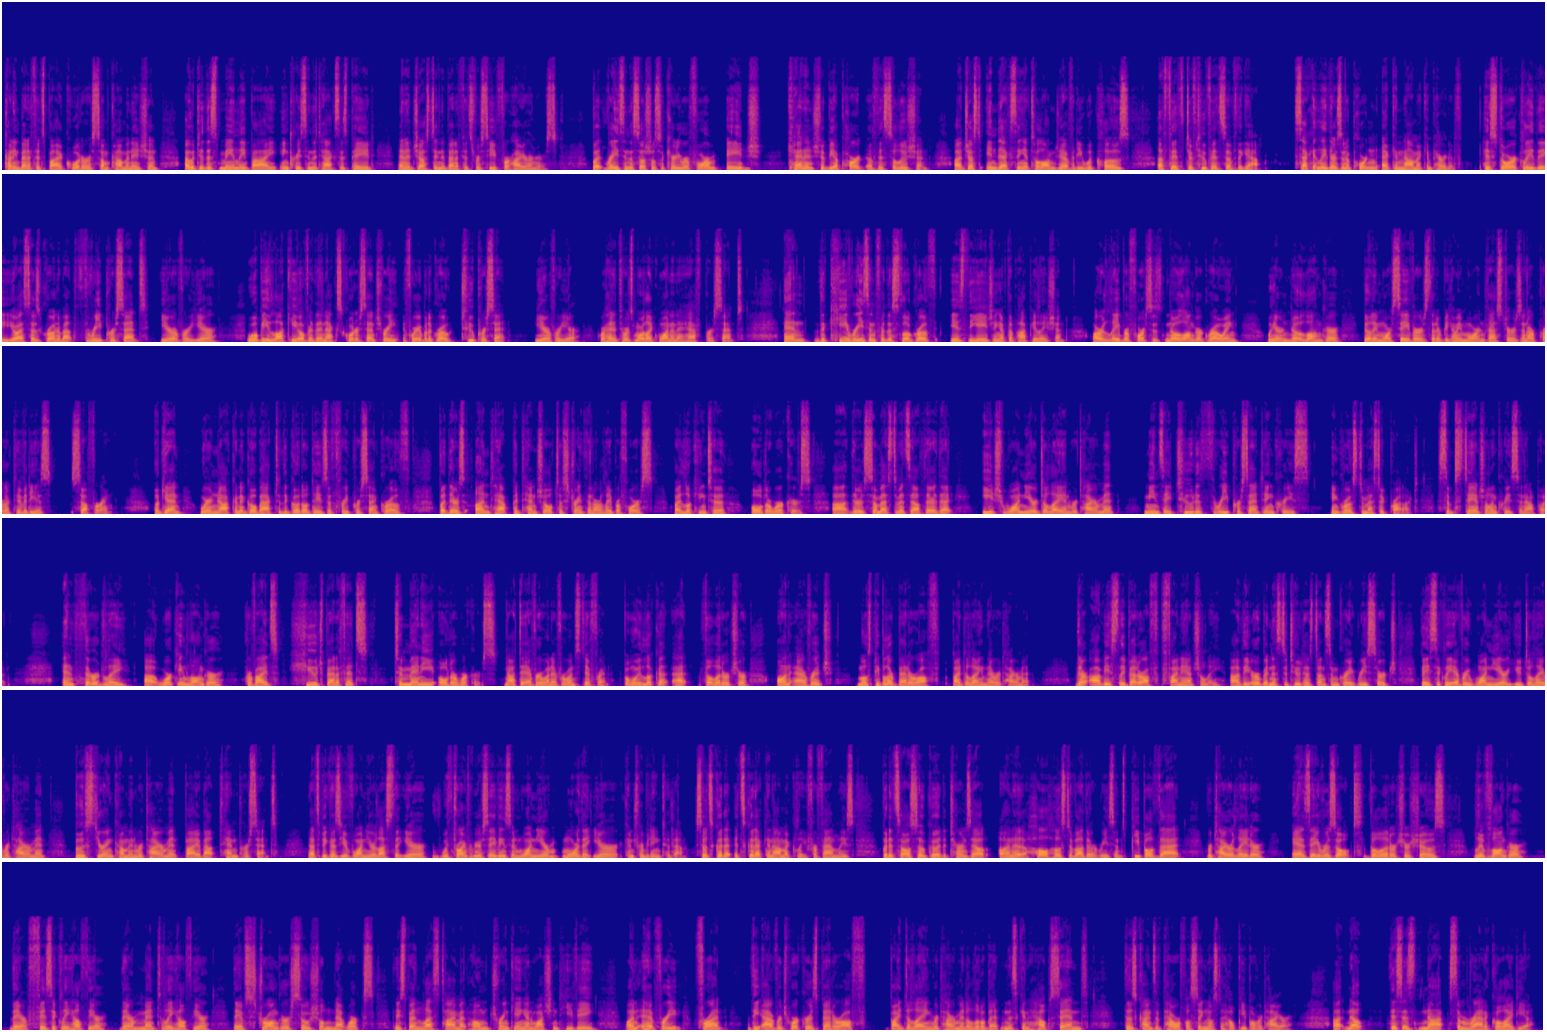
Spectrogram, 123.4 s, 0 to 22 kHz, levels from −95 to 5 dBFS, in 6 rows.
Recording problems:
muffled; slightly; fading above 1 kHz

